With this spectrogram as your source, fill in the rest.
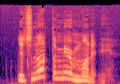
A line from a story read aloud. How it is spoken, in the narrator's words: he cried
